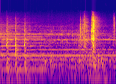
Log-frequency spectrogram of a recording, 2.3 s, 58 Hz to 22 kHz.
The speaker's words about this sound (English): At 10 o'clock that night, there was a tap on my cabin door.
